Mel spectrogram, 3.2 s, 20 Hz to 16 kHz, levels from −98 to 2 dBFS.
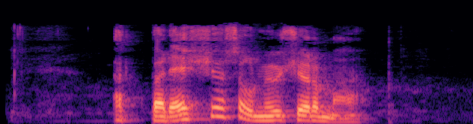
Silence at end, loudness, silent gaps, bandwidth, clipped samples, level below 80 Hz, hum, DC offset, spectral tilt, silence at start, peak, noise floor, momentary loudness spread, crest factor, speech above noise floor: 0.75 s; -20 LUFS; none; 7.8 kHz; under 0.1%; -58 dBFS; none; under 0.1%; -6 dB/octave; 0.75 s; -4 dBFS; -66 dBFS; 17 LU; 18 dB; 47 dB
